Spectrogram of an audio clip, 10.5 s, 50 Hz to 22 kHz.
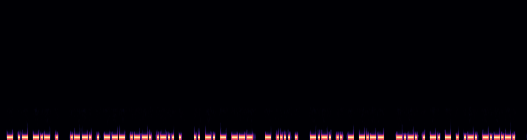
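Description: Morse code, heard as a keyed tone, about 32 wpm, 600 Hz. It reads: TAKE PEOPLE INTO THE CITY CENTER;
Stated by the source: Morse code practice at 32 wpm from CW med Gnister, reading Ken Follett's novel Never in English.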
